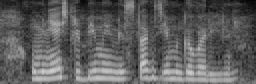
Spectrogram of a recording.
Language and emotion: Russian, neutral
